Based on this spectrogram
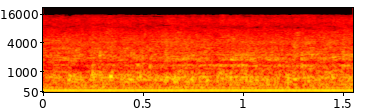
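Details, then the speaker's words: LG direct-drive top-load washer with TrueBalance and a heavy load of towels and jeans, first rinse: steady drum hum with water rushing out as it spins while draining; drain and spin working normally. "sounds like it's doing a real good job the drain works perfectly I like to see that sometimes they don't spin they'll just sit there and drain drain drain and then start to spend"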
